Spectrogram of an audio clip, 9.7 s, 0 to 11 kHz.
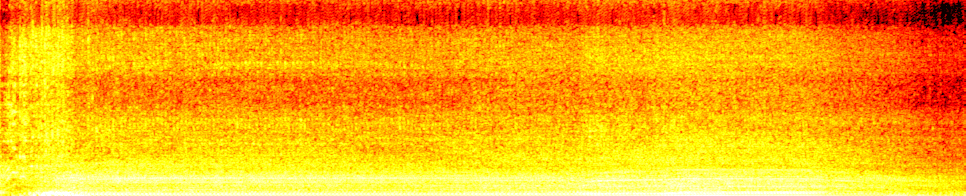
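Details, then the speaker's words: Vermeer TS-50M tree spade engine started on choke with throttle at about a quarter: quick crank, catches and settles into a steady even drone at slightly raised idle; normal cold start. "So I'm going to choke it. I'm going to give it a little bit of throttle, put it at about a quarter and fire it up."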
